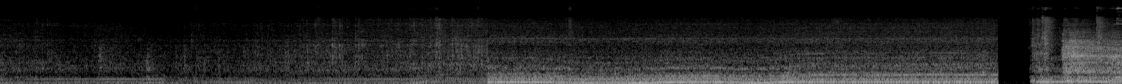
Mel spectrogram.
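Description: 1998 Subaru Forester's flat-four engine running at low speed as the car pulls in, then idling steadily close by, louder from about five seconds in. Both catalytic converters are still fitted. Near the end the sound drops out for a moment and a louder, different sound starts.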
